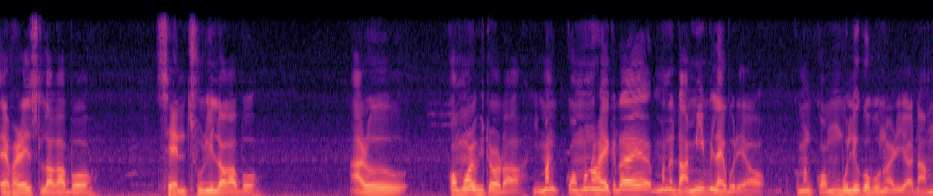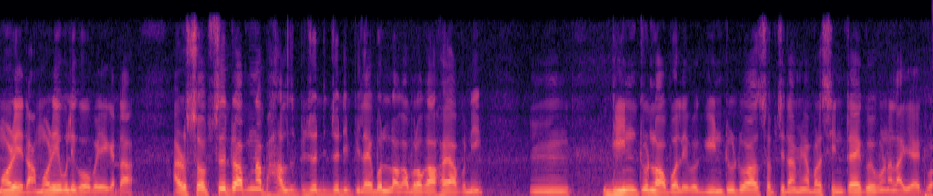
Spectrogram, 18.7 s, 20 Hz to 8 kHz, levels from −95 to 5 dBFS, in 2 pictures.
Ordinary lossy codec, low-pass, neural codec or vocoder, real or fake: none; 7.2 kHz; none; real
